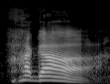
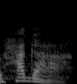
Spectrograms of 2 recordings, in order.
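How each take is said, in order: First: Hagar called out loud as HAH-gah; loud Hebrew Hagar with open a; Hebrew word. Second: Hagar said softly as hah-gar; quiet Hebrew hagar, stress on first syllable; Hebrew word. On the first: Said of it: "Everyone say hagar". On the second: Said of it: "The Hebrew word is". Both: Shown as a demonstration.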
